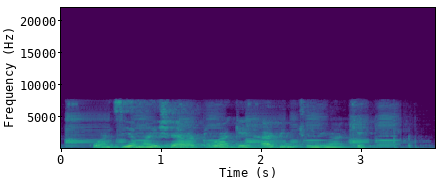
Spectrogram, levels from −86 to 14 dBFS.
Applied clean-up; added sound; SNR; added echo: none; Harmonica; 12 dB; reverberation time 1.0 s.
